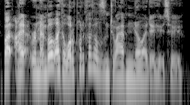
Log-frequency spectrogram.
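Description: Brief: Australian woman podcast co-host, lowish voice, loose rambling talk, swears freely. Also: animated, racing. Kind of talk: casual chat.

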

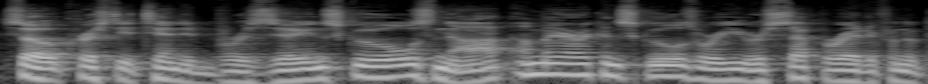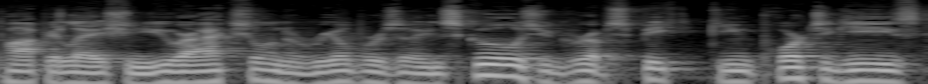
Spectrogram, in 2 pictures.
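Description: A man hosting a casual book discussion, talking conversationally with light jokes and quick self-corrections. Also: sits low, animated, a little mellow. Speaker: podcast host.

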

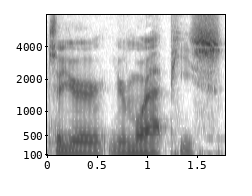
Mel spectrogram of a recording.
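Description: A man hosts a casual podcast interview, asking questions in an easygoing, slangy manner. His voice sits at a mid pitch and is recorded dry and close, with no room sound. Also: completely flat delivery, unhurried, a bit bright, clean tone, dry recording. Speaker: podcast host.

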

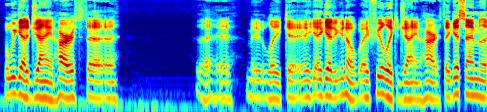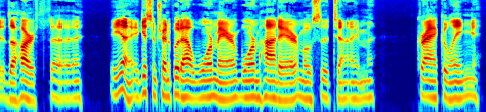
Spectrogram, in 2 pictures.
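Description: A man with a creaky voice hosting a bedtime podcast, meandering and halting through a rambling monologue with pauses and tangents. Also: mid-range voice, level tone, a bit bright, dry recording, studio quality. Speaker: podcast host. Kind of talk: rambling bedtime monologue to help listeners sleep.

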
